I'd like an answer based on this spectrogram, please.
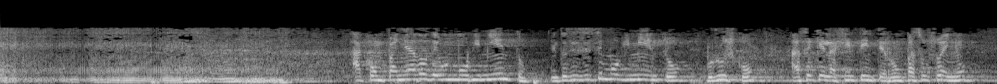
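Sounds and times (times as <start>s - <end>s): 
loud snore at end of sleep apnea: 0.0s - 3.4s
speech: 3.6s - 9.8s.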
